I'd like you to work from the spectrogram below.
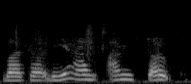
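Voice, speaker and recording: A woman's voice: mid-range voice, steady tone, unhurried, warm tone, husky. A woman calling in over the phone to a radio show, chatting casually with many hesitant ums and restarts. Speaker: caller. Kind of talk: casual chat. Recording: muffled phone line.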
